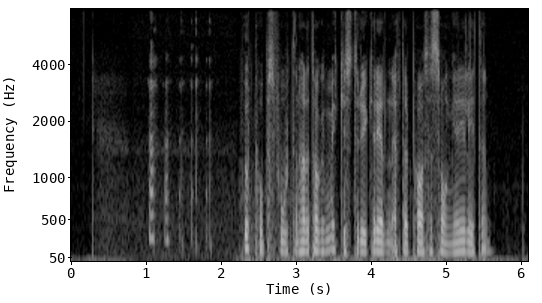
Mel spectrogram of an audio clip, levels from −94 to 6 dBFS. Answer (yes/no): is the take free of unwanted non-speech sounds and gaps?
no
